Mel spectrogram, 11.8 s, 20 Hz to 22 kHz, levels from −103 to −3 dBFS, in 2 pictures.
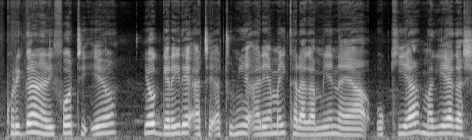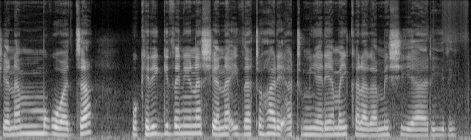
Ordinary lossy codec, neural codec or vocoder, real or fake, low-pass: none; none; real; none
